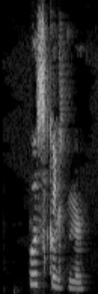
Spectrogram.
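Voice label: "пыскыльтны", Komi, female; kpv audio dict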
